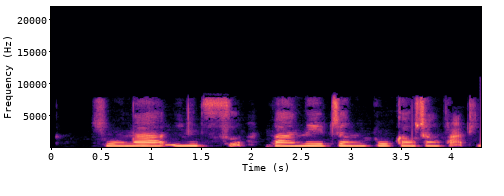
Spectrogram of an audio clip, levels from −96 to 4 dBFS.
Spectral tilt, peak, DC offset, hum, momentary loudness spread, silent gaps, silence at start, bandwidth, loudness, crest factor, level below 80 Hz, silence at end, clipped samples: -2.5 dB/octave; -4 dBFS; under 0.1%; none; 10 LU; none; 0.45 s; 8.2 kHz; -20 LUFS; 16 dB; -58 dBFS; 0 s; under 0.1%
